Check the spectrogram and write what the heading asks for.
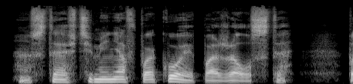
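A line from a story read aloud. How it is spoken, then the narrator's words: Quiet, soft. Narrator (Russian): тихонько проговорил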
